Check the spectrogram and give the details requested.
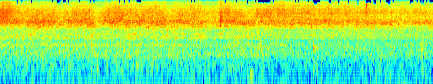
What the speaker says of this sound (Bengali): চিংড়ি মাছের মালাইকারি করার জন্য এই মশলাটা কষানো হচ্ছে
